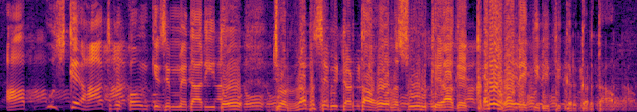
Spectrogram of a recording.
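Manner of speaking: loud sermon voice; fiery preaching. Acted. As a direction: preach it out to the crowd. Preaching at full force.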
